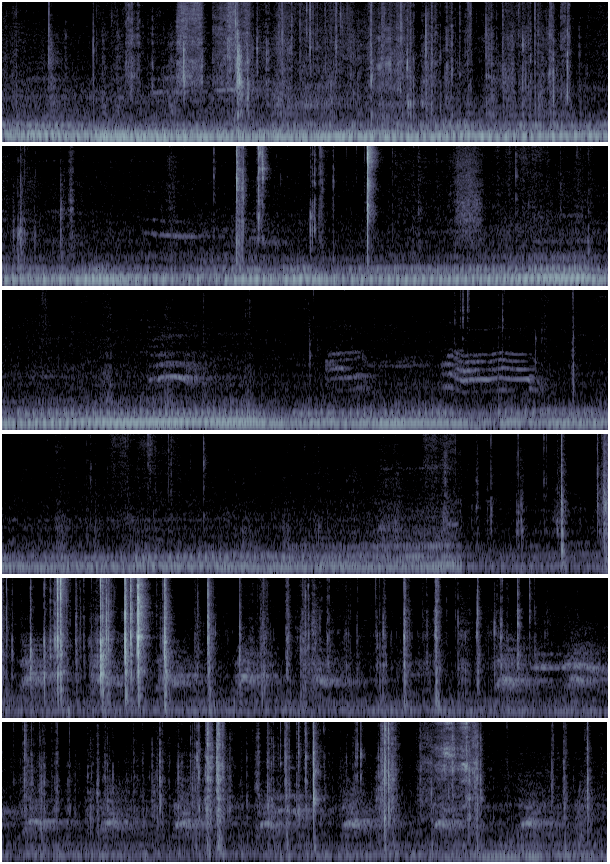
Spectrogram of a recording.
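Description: A cat meowing a few short times near the middle, over a steady low hum that stops about two-thirds through. Throughout there are taps and clicks of pens, paper and a plastic pen case being handled on a desk, the loudest being a cluster of sharp clicks about two-thirds through.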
